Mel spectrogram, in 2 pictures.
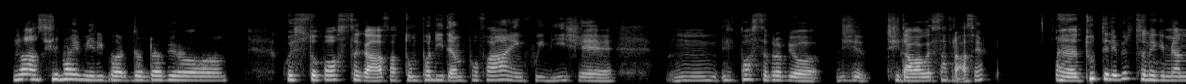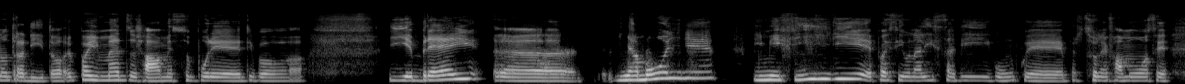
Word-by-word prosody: No. 230 0 +5
Sì, 235 +1 +1
poi 235 0 +6
mi 205 -2 +1
ricordo 195 -1 +1
proprio, 190 -1 +1 0.5
questo 210 0 +2
post 215 0 +1
che 180 - +3
aveva 165 0 +6
fatto 185 +1 -4
un 185 - -5
po' 205 - +1
di 200 0 -2
tempo 180 +3 -2
fa, 205 +2 +1
in 175 -3 -6
cui 180 0 -10
dice 165 -2 -4 0.5
mhmm, 185 +2 -8
il 195 -1 -9
post 230 +1 -3
proprio 180 -7 0
dice 180 -2 -8
citava 170 -4 +3
questa 175 +3 -2
frase: 210 +3 -3 0.6
"Uhm 180 -5 +4
tutte 255 +2 +5
le 215 - +5
persone 235 -5 +1
che 195 - -2
mi 190 - -1
hanno 185 0 -1
tradito". 165 -3 -4
E 175 - -6
poi 210 +2 +2
in 190 - -3
mezzo 195 0 -1
c'ha 165 -2 +3
messo 170 +2 -8
pure 170 -2 -1
tipo, 165 -2 -6
mhmm, 80 - -11 0.8
gli 185 -1 -1
ebrei, 230 +8 +3
uhm, 165 -4 0 0.3
mia 205 +1 +4
moglie, 290 +5 +2 0.3
i 200 -1 -1
miei 205 0 +4
figli 255 +4 +3
e 180 - -1
poi 195 0 -2
sì, 190 +1 -7
una 180 -1 -4
lista 190 0 -8
di, 180 0 -9
comunque, 165 -4 -5
persone 180 0 -6
famose 175 -1 -5
185 Hz, 155 wpm, -24 LUFS, 175-210 Hz, 0.8 s, poi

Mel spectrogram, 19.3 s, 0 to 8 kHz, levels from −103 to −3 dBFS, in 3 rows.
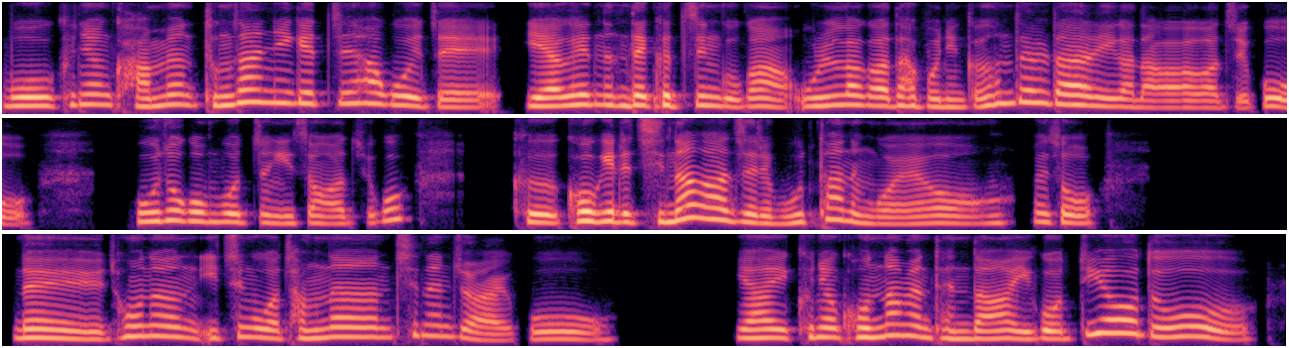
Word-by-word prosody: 뭐 230 0 +4
그냥 265 +2 -3
가면 250 +1 -1
등산이겠지 295 +2 +1
하고 280 -5 +2
이제 200 -3 -4 0.2
예약을 225 +2 +5
했는데 250 -1 +3
그 250 +1 +3
친구가 215 -4 -1
올라가다 235 +1 +1
보니까 205 0 -3
흔들 305 +4 +1
다리가 240 -7 +3
나와 185 0 -2
가지고 185 +2 -3 0.5
고조공포증이 230 -5 0
있어 195 +1 -5
가지고 200 +11 -6 0.5
그 215 -3 +3
거기를 245 -2 +5
지나가지를 235 - +2
못하는 215 +4 -2
거에요. 190 +2 -6
그래서 220 -4 -2 1.0
네. 220 -4 +2
저는 270 -2 -1
이 220 - -6
친구가 235 0 -1
장난치는 255 +5 -2
줄 230 -5 -3
알고 185 +2 -4 0.6
"야 225 0 +3
이 230 - +1
그냥 250 +2 -1
건너면 255 +2 +1
된다. 210 -1 0
이거 205 +1 +1
뛰어도 265 - +1
230 Hz, 305 characters per minute, -23 LUFS, 205-255 Hz, 1.0 s, 예약을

